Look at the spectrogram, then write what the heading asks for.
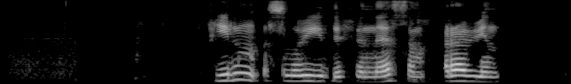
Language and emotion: Russian, neutral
